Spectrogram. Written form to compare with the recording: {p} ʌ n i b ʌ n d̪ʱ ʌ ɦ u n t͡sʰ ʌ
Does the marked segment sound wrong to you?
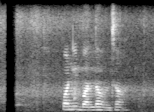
no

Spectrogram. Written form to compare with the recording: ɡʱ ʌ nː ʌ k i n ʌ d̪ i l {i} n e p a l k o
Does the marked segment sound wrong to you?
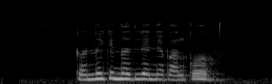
yes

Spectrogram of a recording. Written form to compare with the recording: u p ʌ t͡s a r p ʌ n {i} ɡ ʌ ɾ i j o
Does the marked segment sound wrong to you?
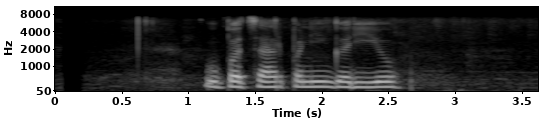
no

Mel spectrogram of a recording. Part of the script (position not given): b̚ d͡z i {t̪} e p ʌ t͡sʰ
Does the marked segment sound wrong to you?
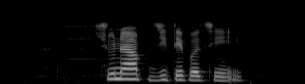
no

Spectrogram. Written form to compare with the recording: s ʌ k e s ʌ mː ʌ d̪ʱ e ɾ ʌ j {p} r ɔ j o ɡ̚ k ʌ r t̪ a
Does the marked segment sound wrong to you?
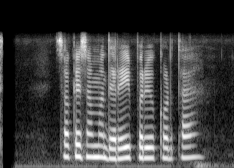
no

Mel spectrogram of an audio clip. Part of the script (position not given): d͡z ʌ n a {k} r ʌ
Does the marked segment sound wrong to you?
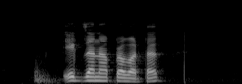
yes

